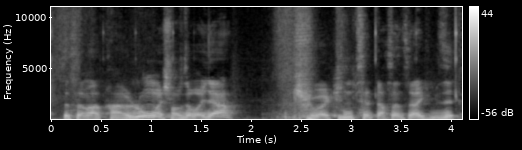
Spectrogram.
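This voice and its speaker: A man's medium-pitched voice at a very fast pace with ordinary pitch variation, amid noticeable background noise. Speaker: blind date participant. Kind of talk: casual chat.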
